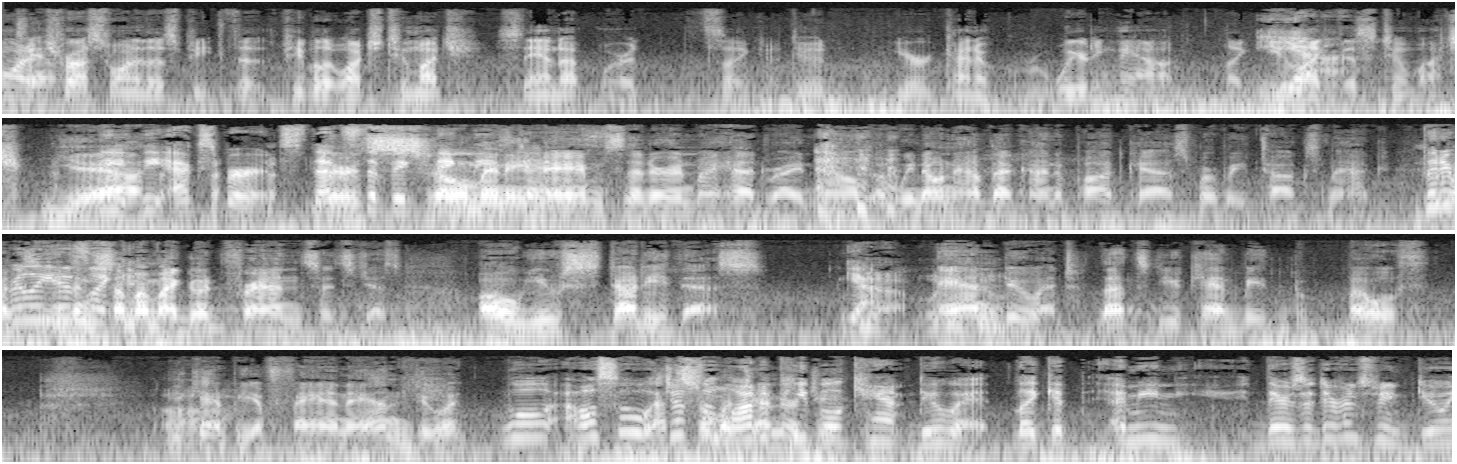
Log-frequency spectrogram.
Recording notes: Just west of Los Angeles' downtown area. In the car, while recording. Ultimately, he's brought to The Monty Bar, where they then record his set at a show there.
